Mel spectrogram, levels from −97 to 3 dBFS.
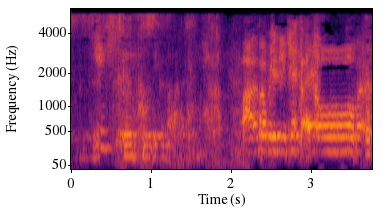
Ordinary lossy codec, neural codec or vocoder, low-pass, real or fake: MP3, 24 kbps; codec, 24 kHz, 1.5 kbps, HILCodec; 5.4 kHz; fake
